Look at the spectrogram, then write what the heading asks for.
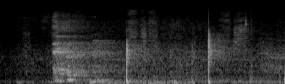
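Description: Writing on a board during a mathematics lecture: a few scratchy marker or chalk strokes, each ending in a sharp tap, over a quiet, hushed room.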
